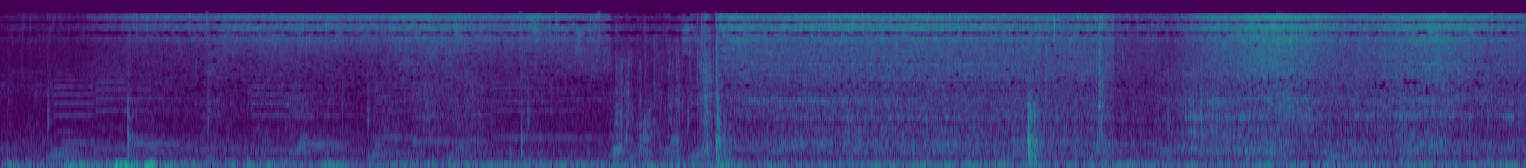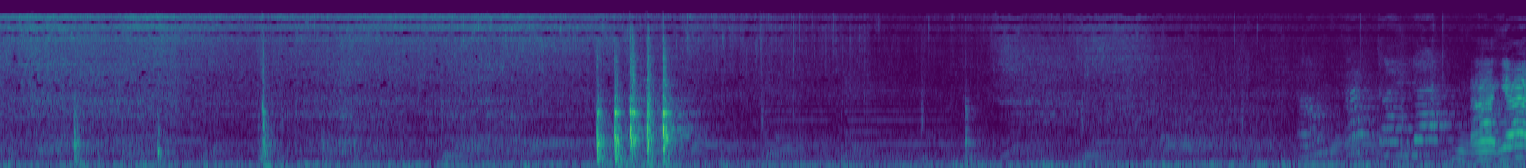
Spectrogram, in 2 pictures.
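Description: Butter and then a block of cream cheese sizzling in a hot nonstick pan, with a wooden spoon stirring and scraping through it. A brief loud burst of rapid pulses comes a little past two-thirds of the way through.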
